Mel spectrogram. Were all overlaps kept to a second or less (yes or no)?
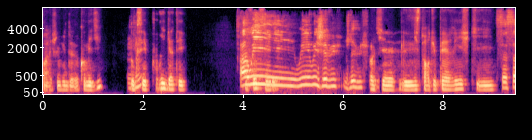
yes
